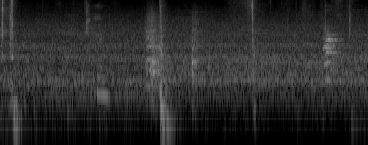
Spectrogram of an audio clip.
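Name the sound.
small dog barking and whimpering to come in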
